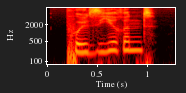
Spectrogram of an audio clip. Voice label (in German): "pulsierend", german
